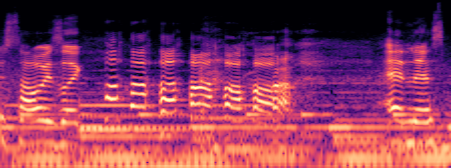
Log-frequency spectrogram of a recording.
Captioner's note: laughter imitating brandon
